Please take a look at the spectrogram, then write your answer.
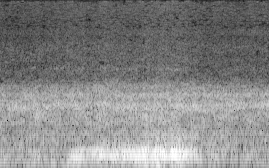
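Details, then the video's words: Jjanga, a mixed-breed pet dog, snoring: one low, rumbling snore of about a second, rising and fading over a quiet background. "짱아 코골이 집중하세요"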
